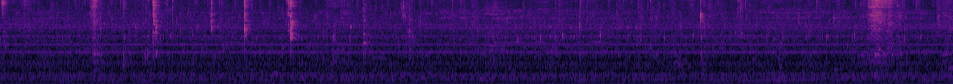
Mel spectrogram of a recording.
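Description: A person chewing and eating with the fingers: a few sharp, wet mouth clicks and lip smacks, several in the first three seconds and a cluster near the end, over a steady low hum.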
